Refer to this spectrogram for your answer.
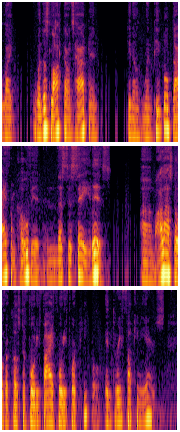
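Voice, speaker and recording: Somewhat breathy and dark, mellow in tone, a man speaks at a medium pitch with fairly even intonation. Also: moderate pace. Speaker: podcaster. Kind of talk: casual chat.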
